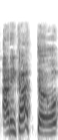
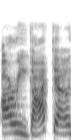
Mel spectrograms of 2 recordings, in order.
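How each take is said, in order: First: It is said with Japanese-style sounds. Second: It is said with English-style sounds. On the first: The speaker calls it right. "because that's how you say it ... that's the correct way" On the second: The speaker calls it wrong. "I'm not going to just go arigato. That's dumb"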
